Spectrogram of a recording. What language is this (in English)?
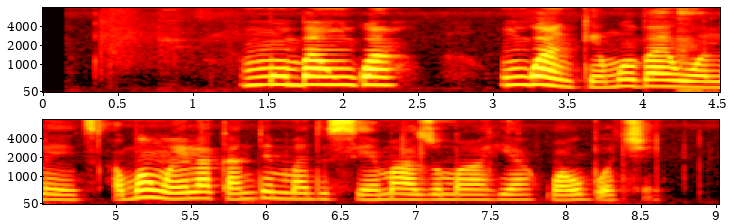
Igbo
